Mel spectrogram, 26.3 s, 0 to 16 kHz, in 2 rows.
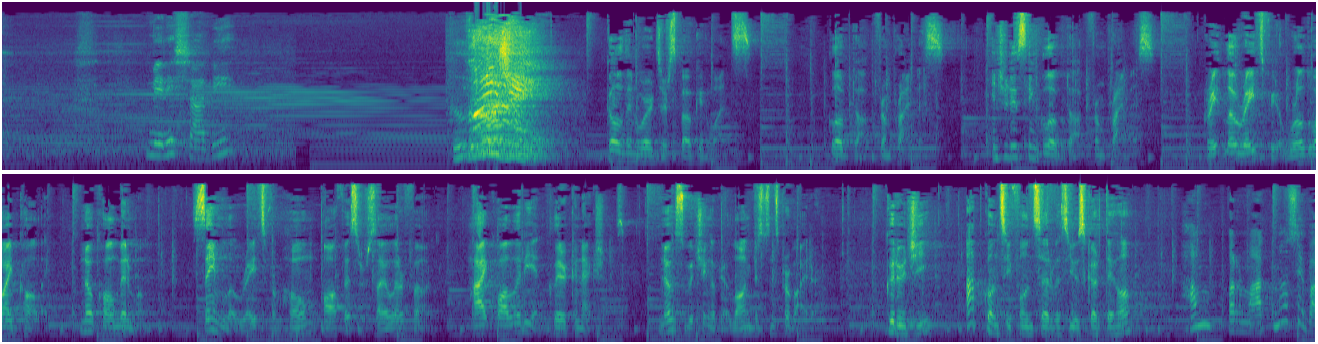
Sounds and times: Music: 0.0 - 26.2.

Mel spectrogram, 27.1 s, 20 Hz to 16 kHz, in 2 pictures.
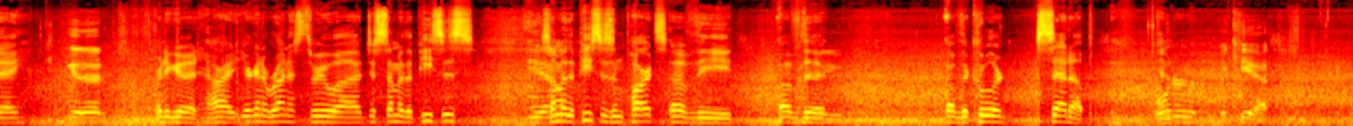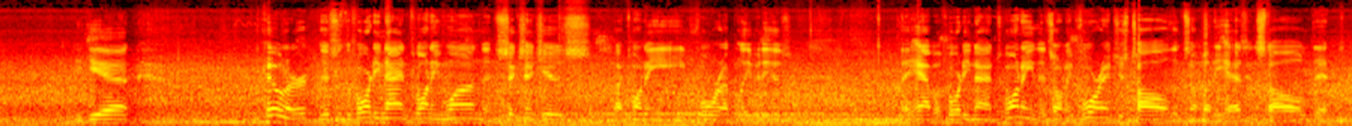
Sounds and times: Speech: 5.3 - 8.4, 9.4 - 10.9, 11.5 - 12.7, 16.2 - 21.4, 22.5 - 26.8.

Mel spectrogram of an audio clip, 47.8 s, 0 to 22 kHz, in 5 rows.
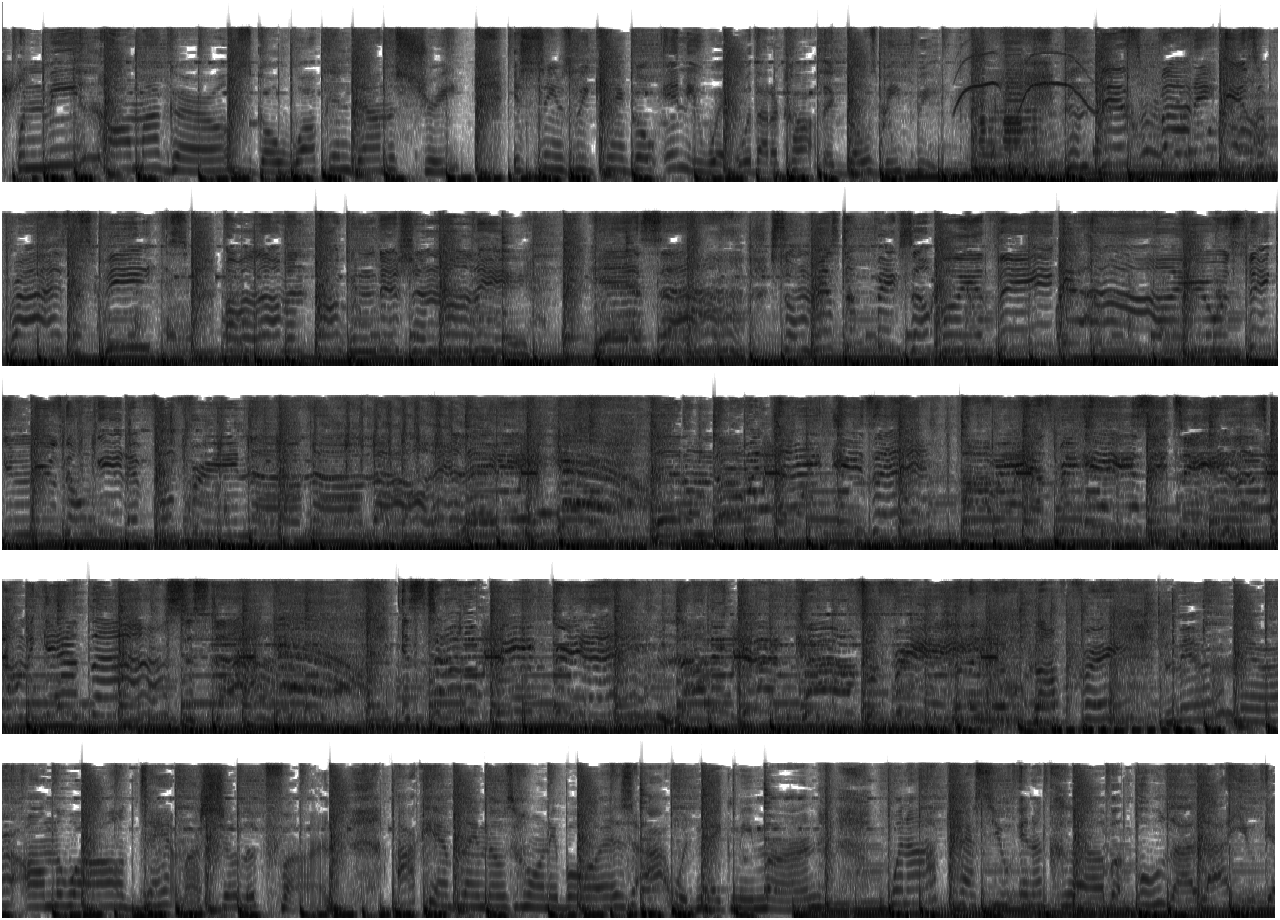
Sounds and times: Disco: 0.0 - 47.8
Pop music: 0.0 - 47.8.

